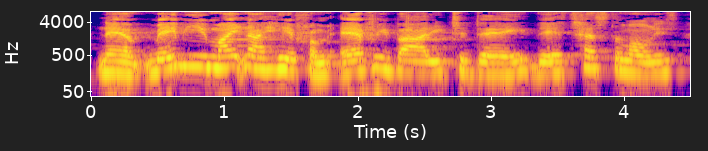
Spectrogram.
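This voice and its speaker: A woman from Baltimore leading a church gathering, talking in a relaxed, rambling way with many fillers. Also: fairly low pitch, normal speed, a little hiss or hum. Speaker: ministry leader.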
